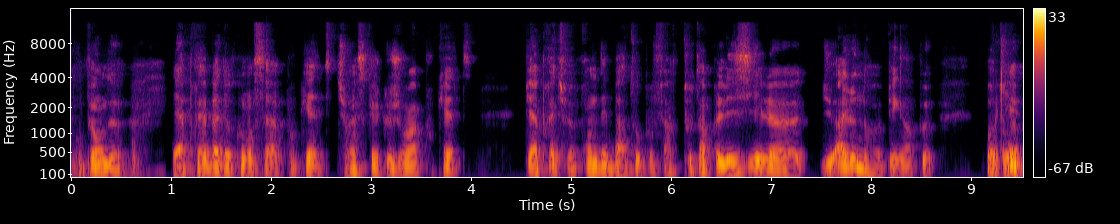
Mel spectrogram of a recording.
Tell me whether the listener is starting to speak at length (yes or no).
no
